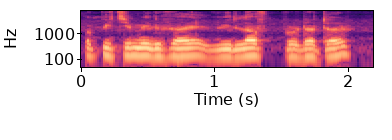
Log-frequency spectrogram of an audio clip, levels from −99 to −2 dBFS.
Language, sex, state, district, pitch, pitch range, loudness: Hindi, female, Arunachal Pradesh, Longding, 135 Hz, 130-140 Hz, -15 LUFS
